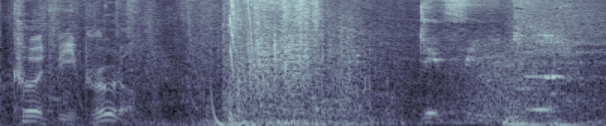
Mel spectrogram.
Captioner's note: boom!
